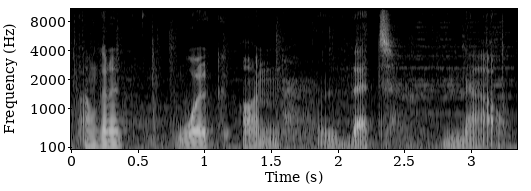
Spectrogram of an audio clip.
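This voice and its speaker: Halting Danish man streaming a game. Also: lowish voice, gravelly. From Denmark. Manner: relaxed, halting, lots of ums and restarts. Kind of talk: live game stream, chatting with viewers. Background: faint game music.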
